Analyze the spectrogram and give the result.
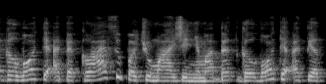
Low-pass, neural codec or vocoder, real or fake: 9.9 kHz; none; real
